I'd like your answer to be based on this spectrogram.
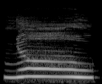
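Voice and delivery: high alarmed cry; cried out. A narrator's reading. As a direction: panic at the flutter. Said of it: "cried Fred".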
